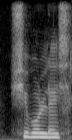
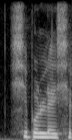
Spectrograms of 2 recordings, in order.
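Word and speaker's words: 쉬볼렛: 에브라임 사람이 아니라고 하면 그에게 쉬 볼넷이 라는 말을 발음 하게 하였다 그러나 그가 그 말을 제대로 발음하지 못하고 시 볼넷이 라고 발음하면 길르앗 사람들이 그를 붙들어 유당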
